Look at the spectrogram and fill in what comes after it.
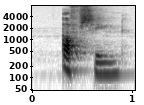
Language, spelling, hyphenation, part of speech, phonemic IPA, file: Dutch, afzien, af‧zien, verb, /ˈɑfsin/, Nl-afzien.ogg
- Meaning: 1. to give up, to relinquish 2. to suffer, to endure something to the end despite a lack of enthusiasm 3. to cheat, to crib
